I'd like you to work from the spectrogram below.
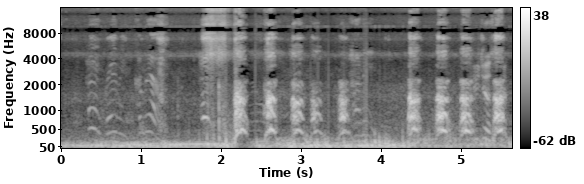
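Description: Penny the dog barks close by in a quick, repeated run of sharp barks with some yips and whimpers, while a person talks over and between the barks.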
